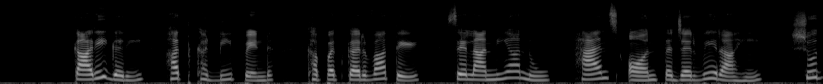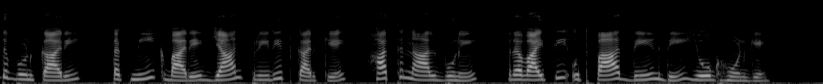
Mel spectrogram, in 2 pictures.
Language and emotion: Punjabi, neutral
